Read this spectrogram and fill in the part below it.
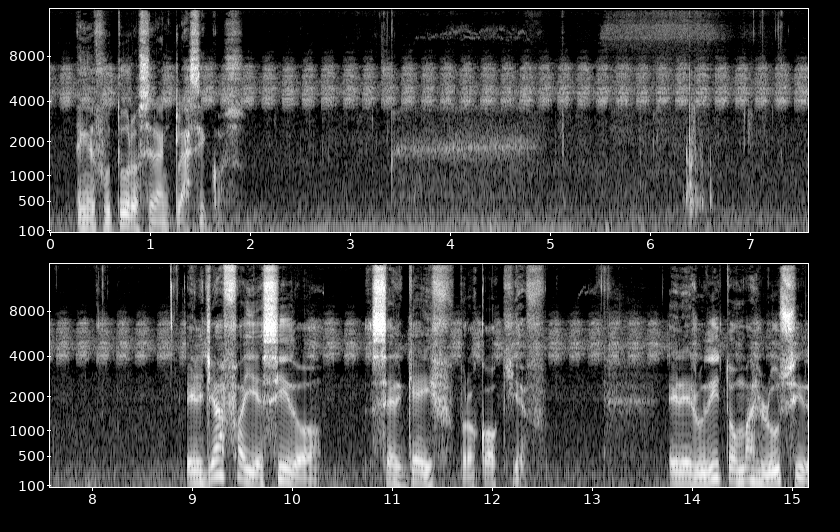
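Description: A middle-aged man talks calmly and close to the microphone, with pauses.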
